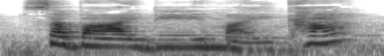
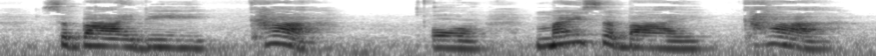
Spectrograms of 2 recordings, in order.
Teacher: the word ka high tone without tone mark is used for question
